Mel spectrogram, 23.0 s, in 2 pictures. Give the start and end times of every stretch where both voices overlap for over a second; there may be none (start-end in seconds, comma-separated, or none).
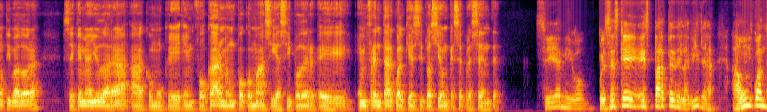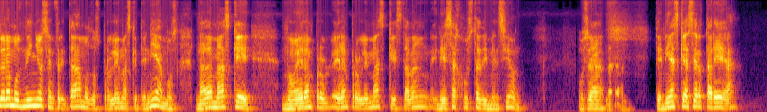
none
